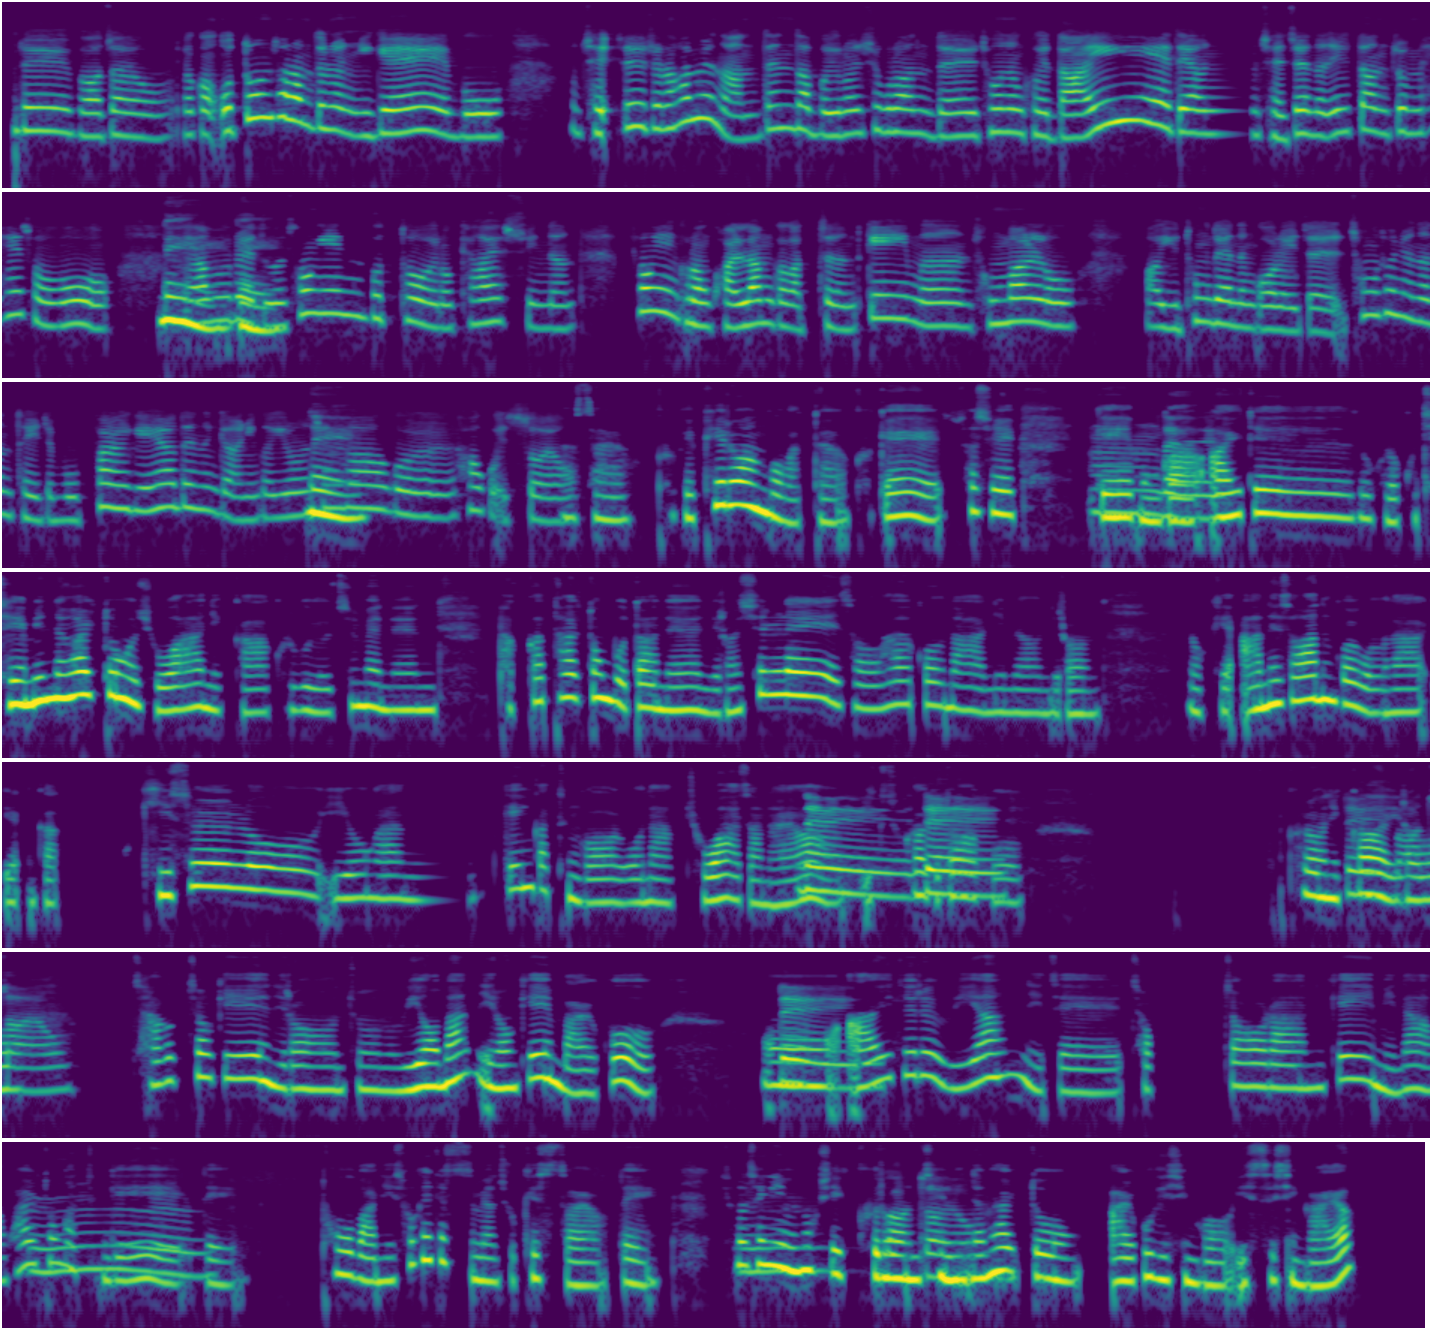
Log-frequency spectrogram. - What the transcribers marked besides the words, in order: distorted speech; other background noise; static; swallow
- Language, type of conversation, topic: Korean, unstructured, 아이들이 지나치게 자극적인 게임에 빠지는 것이 무섭지 않나요?
- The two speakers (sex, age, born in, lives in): female, 30-34, South Korea, Sweden; female, 40-44, South Korea, France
